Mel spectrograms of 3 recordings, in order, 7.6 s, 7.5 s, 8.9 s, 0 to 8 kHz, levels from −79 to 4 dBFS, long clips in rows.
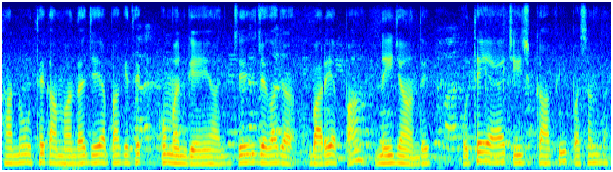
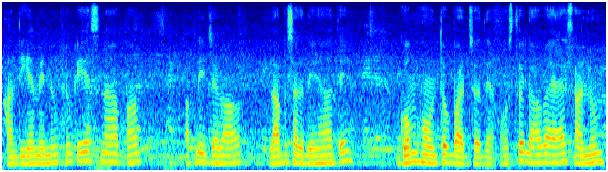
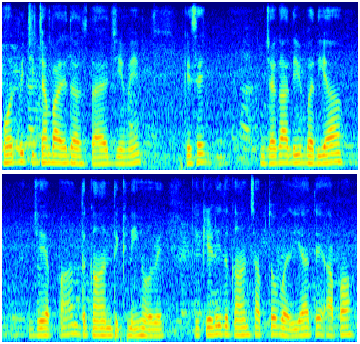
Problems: none marked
